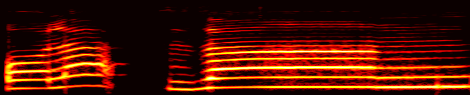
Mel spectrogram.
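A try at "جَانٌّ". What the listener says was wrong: আপু জিম শব্দ হচ্ছে না, যে জিম শব্দ।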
